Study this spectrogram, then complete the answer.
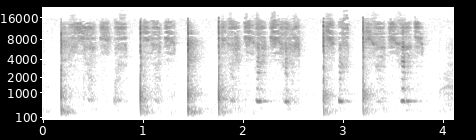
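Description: Pen strokes scratch out an algebra equation on paper in a run of short, distinct bursts, about eight quick strokes with brief pauses between, close and fairly quiet.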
